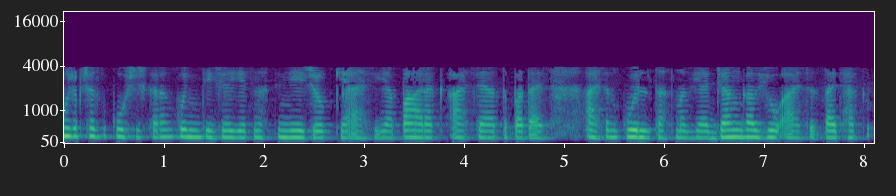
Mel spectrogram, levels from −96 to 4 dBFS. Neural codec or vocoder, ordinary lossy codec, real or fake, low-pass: none; AAC, 16 kbps; real; 7.2 kHz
